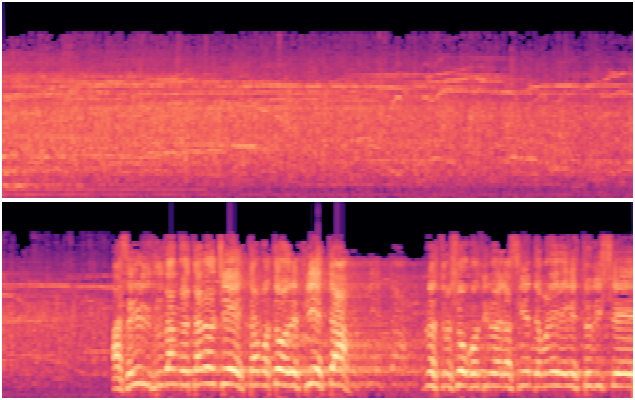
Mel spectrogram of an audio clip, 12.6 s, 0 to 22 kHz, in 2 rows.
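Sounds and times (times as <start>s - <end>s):
applause at a festive night show: 0.0s - 8.8s
crowd cheering at a festive night show: 0.0s - 12.6s
speech: 7.4s - 9.9s, 10.5s - 12.6s.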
